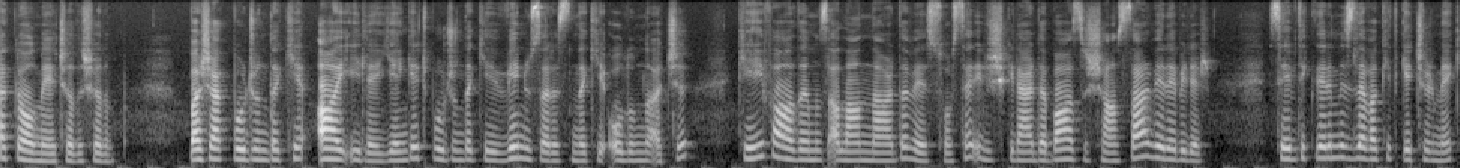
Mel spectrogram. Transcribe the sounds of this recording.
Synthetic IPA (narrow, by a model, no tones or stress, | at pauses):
aclʲo̞lˠmajat͡ʃʰalˠɯʃalˠɯmb̥aʃak̚bud͡ʒund̪acʰiajilʲɛjɛɲɟɛt͡ʃbud͡ʒund̪acʰive̞nysaɾasɯnd̪acʰiʔo̞lˠumlˠaʔat͡ʃʰɯ | cʰe̞jifalˠd̪ɯːmɯza̰lˠanlˠaɾd̪avɛso̞sjalʲilʲiʃcilʲæɾd̪ɛbaːzɯʃanslˠaɾve̞ɾe̞bilʲiɾ̝̥sɛvd̪iclʲe̞ɾimizlʲɛvakʰit̪ɟe̞t͡ʃʰiɾmɛc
